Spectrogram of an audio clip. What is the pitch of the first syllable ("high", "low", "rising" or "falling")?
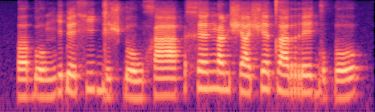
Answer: low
